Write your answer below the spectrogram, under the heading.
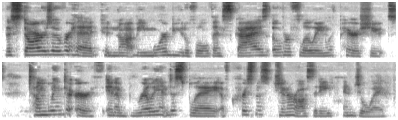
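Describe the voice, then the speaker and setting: A woman's voice: fairly low pitch, normal speed, few pauses, fairly bright tone, poor audio. Woman reading a picture book aloud. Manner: sentimental. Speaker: storybook reader. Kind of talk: read-aloud of a children's picture book with casual asides.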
